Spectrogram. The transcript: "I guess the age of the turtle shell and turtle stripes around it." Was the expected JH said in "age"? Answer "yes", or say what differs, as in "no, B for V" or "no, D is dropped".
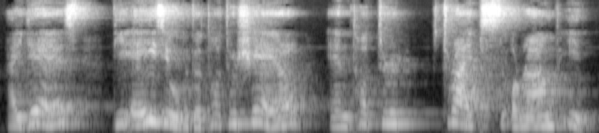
no, Z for JH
